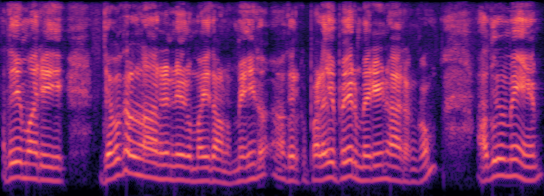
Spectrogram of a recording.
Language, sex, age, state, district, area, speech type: Tamil, male, 60+, Tamil Nadu, Salem, urban, spontaneous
